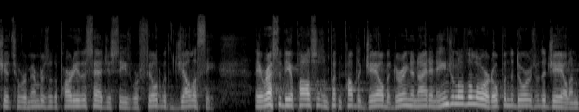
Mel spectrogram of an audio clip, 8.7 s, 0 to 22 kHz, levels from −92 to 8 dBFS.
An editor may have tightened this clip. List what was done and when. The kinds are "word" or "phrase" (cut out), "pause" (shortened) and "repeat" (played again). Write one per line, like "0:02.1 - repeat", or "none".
0:05.1 - word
